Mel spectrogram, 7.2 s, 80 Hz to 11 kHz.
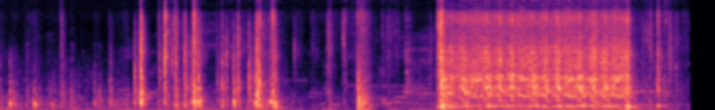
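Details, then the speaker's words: Volkswagen Golf Mk1 with first-time home-rebuilt engine, first start attempt: starter churns about two seconds but engine never catches; fuel pump silent, no fuel reaching engine, relay to be checked; crank no start, no fuel delivery. "Well, it seems we have an issue with the petrol pump, because when I put the car on, the petrol pump doesn't make that petrol pump sound. It's just quiet."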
